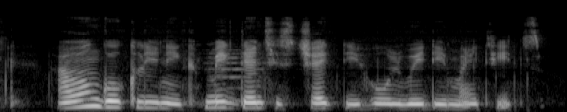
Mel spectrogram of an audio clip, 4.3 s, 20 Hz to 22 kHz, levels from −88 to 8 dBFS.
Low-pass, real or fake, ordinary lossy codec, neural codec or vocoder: none; real; none; none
